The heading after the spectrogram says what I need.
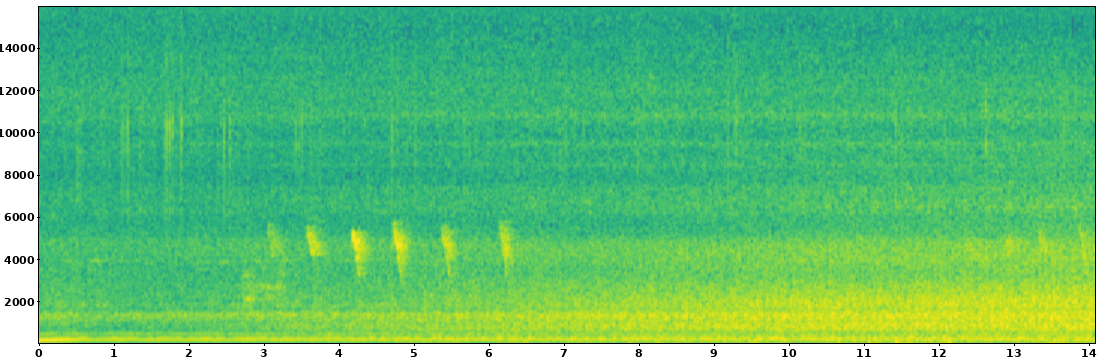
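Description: Steady low electrical hum from a running ceiling fan, with faint chirps in the background. Cause suspected, not confirmed.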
